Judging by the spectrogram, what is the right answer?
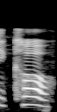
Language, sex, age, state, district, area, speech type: Odia, female, 18-30, Odisha, Rayagada, rural, read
